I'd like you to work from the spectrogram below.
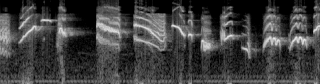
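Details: Oriental magpie-robin song of loud downward-slurred whistles and buzzy notes, delivered in quick phrases over a steady low hum.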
